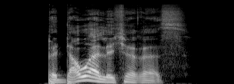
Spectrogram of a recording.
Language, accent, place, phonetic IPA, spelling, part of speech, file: German, Germany, Berlin, [bəˈdaʊ̯ɐlɪçəʁəs], bedauerlicheres, adjective, De-bedauerlicheres.ogg
- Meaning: strong/mixed nominative/accusative neuter singular comparative degree of bedauerlich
